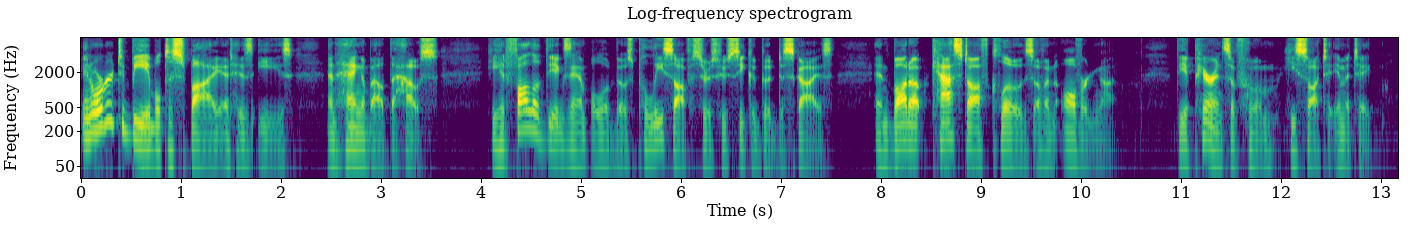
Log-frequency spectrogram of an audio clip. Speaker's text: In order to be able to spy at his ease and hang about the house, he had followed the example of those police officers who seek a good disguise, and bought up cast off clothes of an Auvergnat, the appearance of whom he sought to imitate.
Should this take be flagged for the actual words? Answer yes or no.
no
